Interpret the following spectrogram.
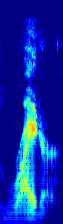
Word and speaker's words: Reiter: the name of Nicholas Reiter. His last name is spelled R-E-I-T-E-R. Not Reiter as in writing, but R-E-I-T-E-R.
